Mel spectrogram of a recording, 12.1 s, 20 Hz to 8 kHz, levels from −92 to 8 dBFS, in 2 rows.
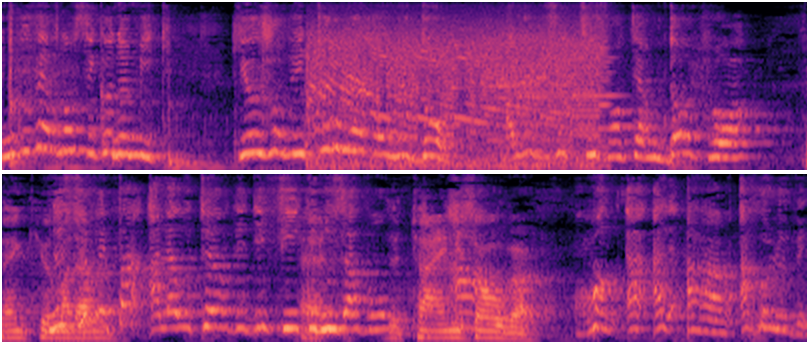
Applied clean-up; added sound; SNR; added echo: none; Electric guitar; 6 dB; reverberation time 0.5 s.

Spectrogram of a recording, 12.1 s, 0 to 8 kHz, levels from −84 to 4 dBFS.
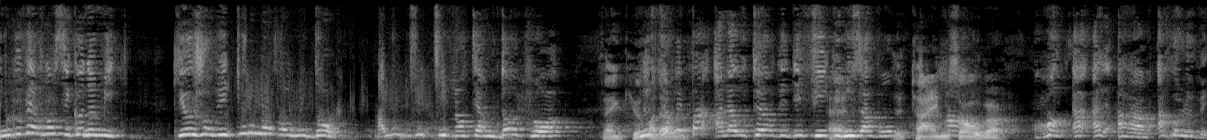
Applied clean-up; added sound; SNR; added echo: neural separator model SepFormer DNS4.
